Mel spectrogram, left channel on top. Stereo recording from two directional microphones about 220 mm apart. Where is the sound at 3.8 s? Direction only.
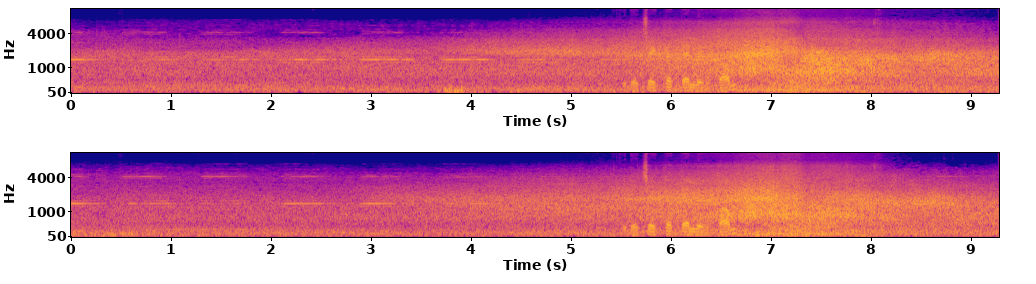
40° right (ahead or behind).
